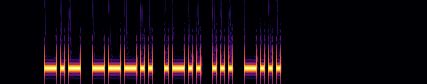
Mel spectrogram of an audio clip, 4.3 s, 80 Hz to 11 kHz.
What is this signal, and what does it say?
Morse code, heard as a keyed tone, about 30 wpm, 700 Hz. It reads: K8LSB
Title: Call Signs Repeated 3x - 30wpm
